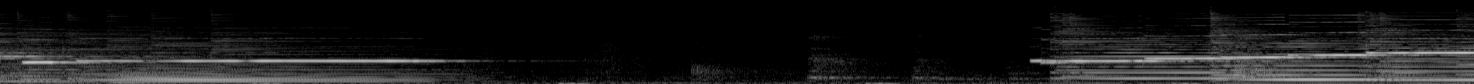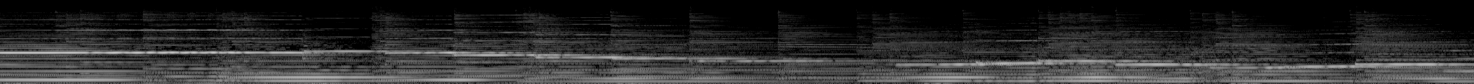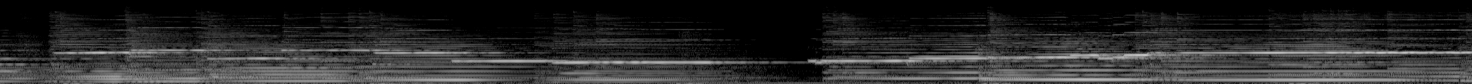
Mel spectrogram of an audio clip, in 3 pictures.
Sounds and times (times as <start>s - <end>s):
Cello: 0.0s - 7.1s, 10.1s - 44.2s.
